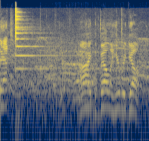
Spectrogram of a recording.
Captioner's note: bell ringing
